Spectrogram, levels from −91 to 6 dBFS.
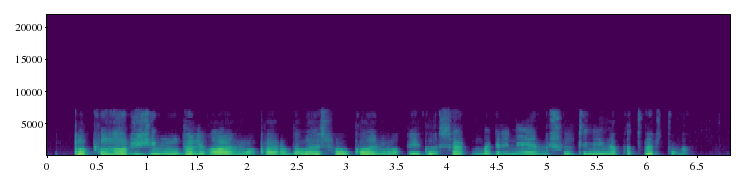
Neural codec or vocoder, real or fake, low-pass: codec, 44.1 kHz, 1.7 kbps, Pupu-Codec; fake; 7.2 kHz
